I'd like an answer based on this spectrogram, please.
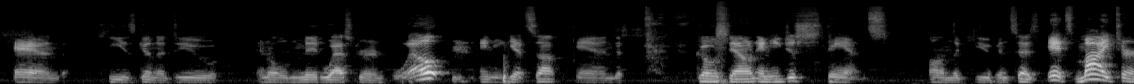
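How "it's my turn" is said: bold, booming, loud, high-pitched voice. Narrating a character who stands on the cube and announces, said really loudly. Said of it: "really loudly".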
